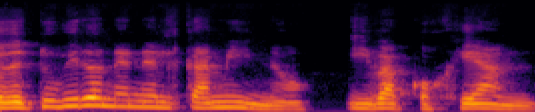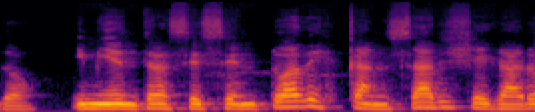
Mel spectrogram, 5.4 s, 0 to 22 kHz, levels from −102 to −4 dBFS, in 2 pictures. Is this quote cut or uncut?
cut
